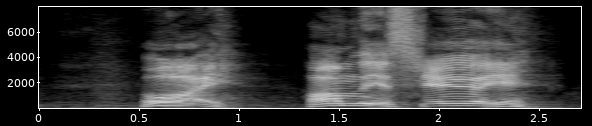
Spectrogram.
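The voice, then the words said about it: Put-on Australian accent. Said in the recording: “do your Australian voice”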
